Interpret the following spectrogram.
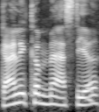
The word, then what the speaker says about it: gynecomastia: Something that I don't know if I can pronounce, but it's gynecomastia. Yes, gynecomastia.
